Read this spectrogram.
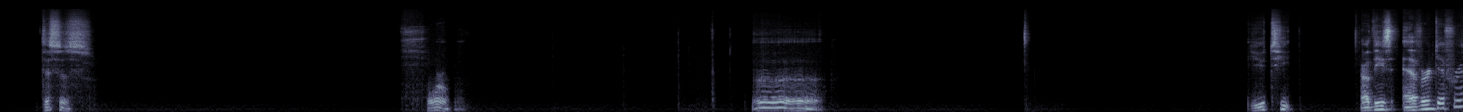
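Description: A middle-aged man speaks calmly into a close microphone, in short bursts.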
